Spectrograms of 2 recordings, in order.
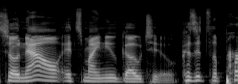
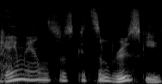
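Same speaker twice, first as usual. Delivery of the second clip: friendly Wisconsin buddy voice; 3 semitones higher, 9 dB quieter than usual. Doing an impression of a friend who calls beers brewskis: imitating a friend from Wisconsin. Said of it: "a solid impression".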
